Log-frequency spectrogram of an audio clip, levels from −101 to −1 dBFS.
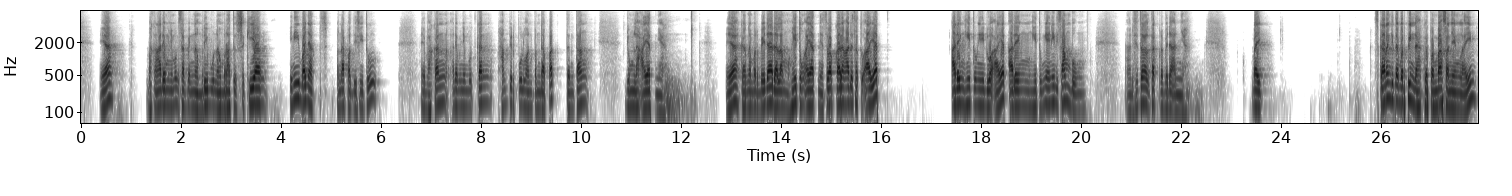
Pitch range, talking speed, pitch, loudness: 120-145 Hz, 130 wpm, 130 Hz, -20 LUFS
